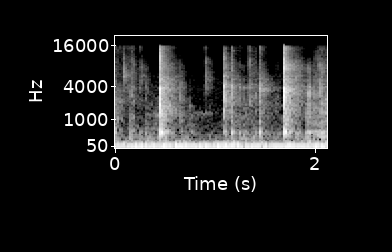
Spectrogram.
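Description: Light plastic clicks and taps from a plastic slime can and its lid being handled, a sharp click about half a second in and another near the end, over a low steady hum.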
